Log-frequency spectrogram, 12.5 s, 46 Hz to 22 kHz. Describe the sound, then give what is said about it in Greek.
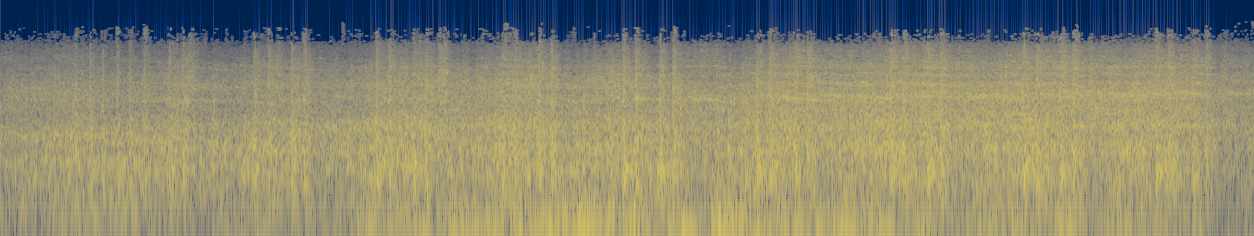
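The 5 o'clock express train to Dublin passes, rumbling steadily along the rails, its broad, dense roar swelling slightly midway with faint clickety-clack rhythm from the wheels, sustained throughout. “Υπάρχει κάτι το θλιβερό στη βουή ενός τρένου που περνάει.”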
